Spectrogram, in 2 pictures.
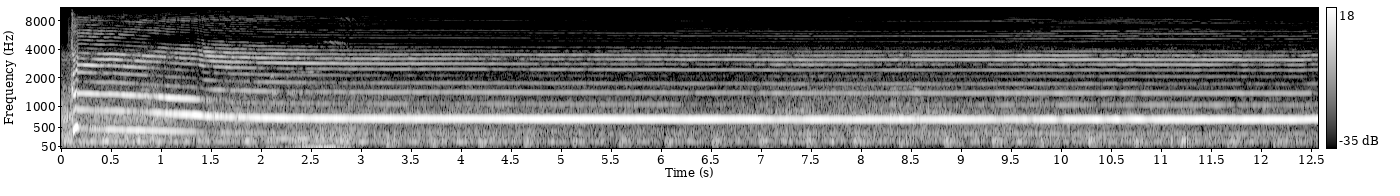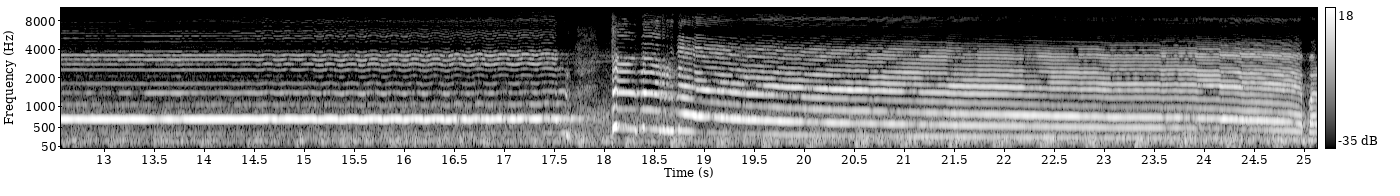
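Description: A Spanish-language football commentator's drawn-out goal cry, 'gol' held on one loud note for about seventeen seconds and wavering near its end. After a quick breath, a second long cry follows that slowly falls in pitch.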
